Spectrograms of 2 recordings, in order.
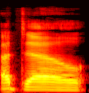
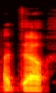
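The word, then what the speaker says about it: Adèle: It doesn't change the way it's pronounced, except that we omit the A at the very end. It's just Adele. Adele. Not Adela. Adele.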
